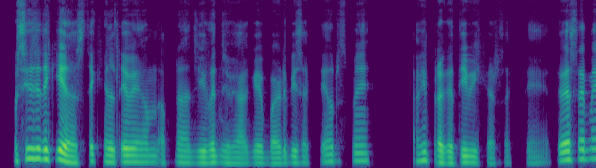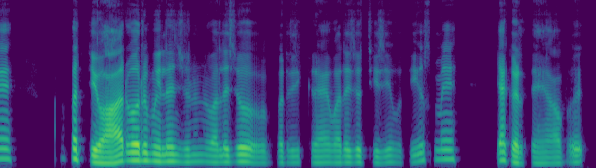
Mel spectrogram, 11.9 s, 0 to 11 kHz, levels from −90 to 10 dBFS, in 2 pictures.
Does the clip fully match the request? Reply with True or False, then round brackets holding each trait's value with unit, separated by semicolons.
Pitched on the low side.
True (125 Hz)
